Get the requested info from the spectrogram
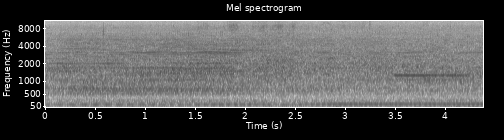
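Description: A steady low engine hum that grows louder about two and a half seconds in, with a steady high beep starting near the end.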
